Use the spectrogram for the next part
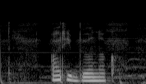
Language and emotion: Russian, neutral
